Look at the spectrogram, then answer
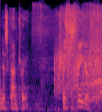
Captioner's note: applause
